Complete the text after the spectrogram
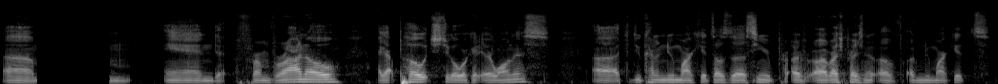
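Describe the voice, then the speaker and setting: A man from Peru speaking as an interview guest, casually recounting his career in a halting way, often circling back to rephrase. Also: low-pitched, fairly even intonation, darkish tone, no room sound. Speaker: interview guest, cannabis industry consultant.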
